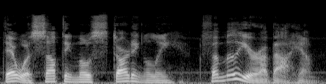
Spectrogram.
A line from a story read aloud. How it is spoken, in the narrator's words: exclaimed Mr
